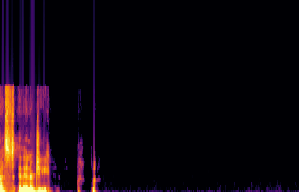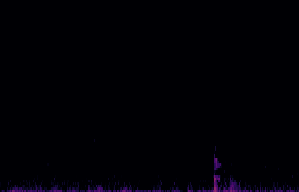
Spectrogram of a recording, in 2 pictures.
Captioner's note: extended silence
